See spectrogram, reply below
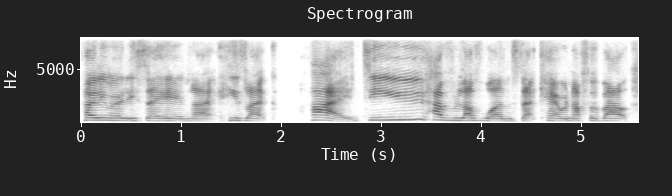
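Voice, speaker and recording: A woman chatting casually about a reality show, animated and exasperated, laughing often. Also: medium pitch, measured pace, no room sound. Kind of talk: casual recap chat.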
